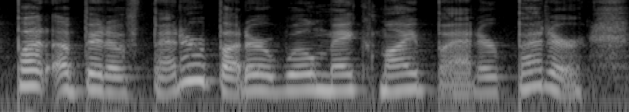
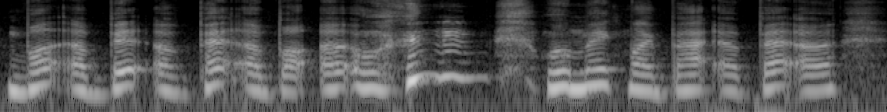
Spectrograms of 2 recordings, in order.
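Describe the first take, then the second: First: The middle T sounds are clearly pronounced. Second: The middle T sounds are dropped, Cockney-style.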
